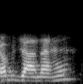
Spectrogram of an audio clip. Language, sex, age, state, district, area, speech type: Urdu, male, 30-45, Delhi, Central Delhi, urban, conversation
